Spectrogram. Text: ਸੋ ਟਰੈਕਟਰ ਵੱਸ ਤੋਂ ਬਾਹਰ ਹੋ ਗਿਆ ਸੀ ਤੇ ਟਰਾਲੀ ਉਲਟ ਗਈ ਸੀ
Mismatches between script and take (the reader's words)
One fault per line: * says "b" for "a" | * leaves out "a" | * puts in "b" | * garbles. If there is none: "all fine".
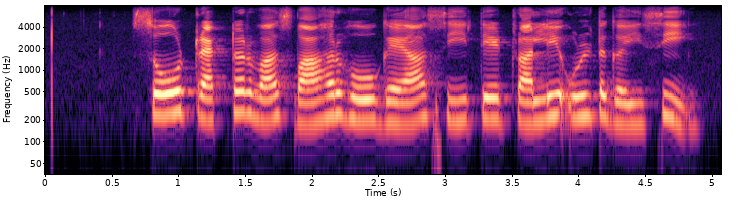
* leaves out "ਤੋਂ"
